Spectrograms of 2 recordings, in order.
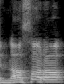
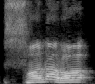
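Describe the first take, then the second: First: नासारा, opening on "naa", then "saa-raa"; correct letter order. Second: सानारा, opening on "saa" instead of "naa"; wrong letter order. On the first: Teacher giving students the proper form, correct letter order. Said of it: "यूं नहीं कहते, नासारा". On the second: Teacher showing students how not to say it, wrong letter order. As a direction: say सानारा with the sounds jumbled, "saa-naa-raa". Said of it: "यूं नहीं कहते". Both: Shown as a demonstration.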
